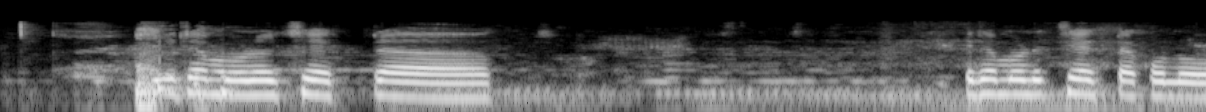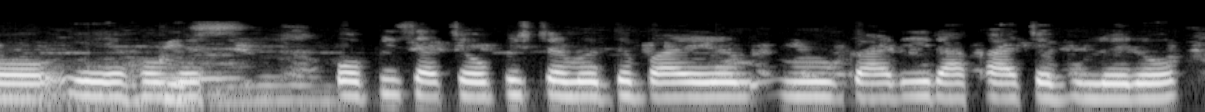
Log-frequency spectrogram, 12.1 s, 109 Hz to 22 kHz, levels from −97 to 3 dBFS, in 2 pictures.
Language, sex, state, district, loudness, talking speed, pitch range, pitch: Bengali, female, West Bengal, Malda, -12 LUFS, 115 wpm, 225-250 Hz, 235 Hz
